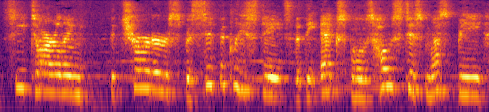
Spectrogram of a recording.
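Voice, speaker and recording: A man's voice: high voice, slow, echoey room, far from the mic, rough recording. An actor voicing a breezy, persuasive teenage boy time traveler in a video game.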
